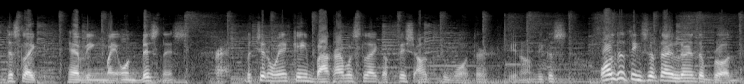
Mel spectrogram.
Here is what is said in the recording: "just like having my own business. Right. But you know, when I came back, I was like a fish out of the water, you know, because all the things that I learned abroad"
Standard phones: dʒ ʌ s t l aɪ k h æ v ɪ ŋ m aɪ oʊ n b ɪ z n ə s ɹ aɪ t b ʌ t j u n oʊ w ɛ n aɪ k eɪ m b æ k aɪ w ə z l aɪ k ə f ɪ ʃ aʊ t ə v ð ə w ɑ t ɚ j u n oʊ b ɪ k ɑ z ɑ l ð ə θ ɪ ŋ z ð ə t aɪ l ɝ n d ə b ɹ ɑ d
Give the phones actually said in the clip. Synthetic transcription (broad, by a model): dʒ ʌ s t l aɪ k h æ v ɪ ŋ m aɪ oʊ n b ɪ s n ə s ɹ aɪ b ʌ t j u n oʊ w ɛ n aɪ k eɪ m b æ k aɪ w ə s l aɪ k ə f ɪ ʃ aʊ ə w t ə w ɑ t ɚ j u n oʊ b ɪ k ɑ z ɑ l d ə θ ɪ ŋ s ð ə t aɪ l ɝ n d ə b ɹ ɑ d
